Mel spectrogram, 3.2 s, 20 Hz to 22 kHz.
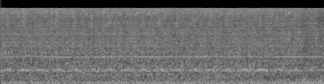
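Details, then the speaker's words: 1999 Chevy C3500 5.7L V8, brand-new replacement engine, 245,000 miles, custom exhaust, hot idle: slight uneven stumble, engine shaking slightly; scope shows consistent cylinder 6 classic lean misfire; intake manifold bolts to be tightened to test for leak. "it's pretty consistent not terrible like right there that's that's your classic lean lean misfire"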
